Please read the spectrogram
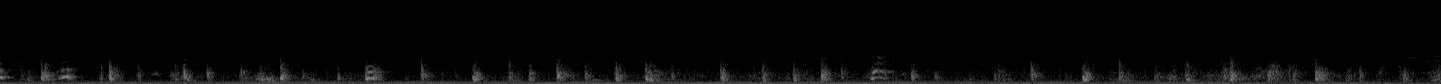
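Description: Short grunts and huffs of effort, irregular, about two or three a second, as two men struggle and shuffle.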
